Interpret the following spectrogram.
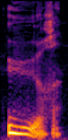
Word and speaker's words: eurent: Okay, remember that when we've got this ENT ending at the end of the plural form, so third person of the plural, you don't pronounce it, so you get eurent.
